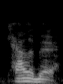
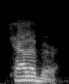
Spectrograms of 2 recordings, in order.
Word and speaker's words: Calibre: uh it's it's it's not Calibre I watched the video by the developer and he called it Caliber Caliber and he also spells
